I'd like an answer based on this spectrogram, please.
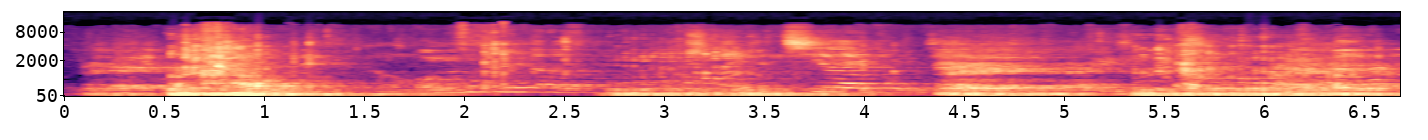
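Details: A captive lion at a zoo, fed raw chicken by keepers in spring with females and males separated to prevent food fights, gives deep, rumbling growls over its food, growling louder the longer feeding waits, while a man speaks.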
